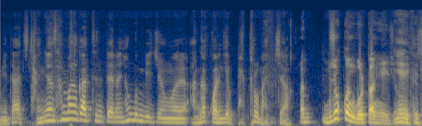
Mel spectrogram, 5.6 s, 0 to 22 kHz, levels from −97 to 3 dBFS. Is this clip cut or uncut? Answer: uncut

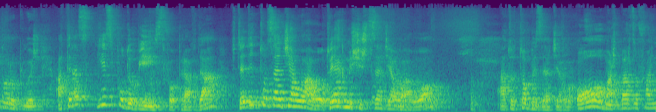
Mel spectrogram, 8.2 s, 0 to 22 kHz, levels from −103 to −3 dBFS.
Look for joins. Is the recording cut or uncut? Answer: cut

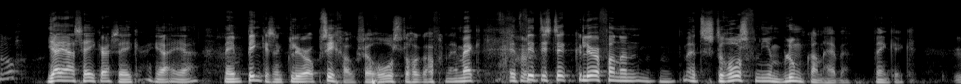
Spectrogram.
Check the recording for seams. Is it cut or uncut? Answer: uncut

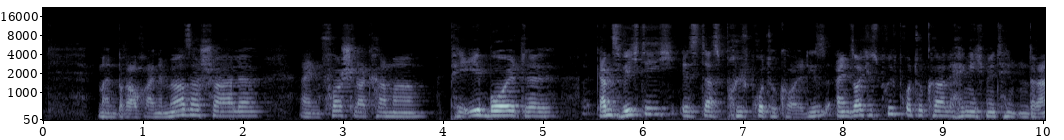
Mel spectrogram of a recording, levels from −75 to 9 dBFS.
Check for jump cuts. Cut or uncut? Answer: uncut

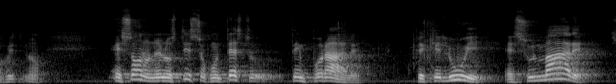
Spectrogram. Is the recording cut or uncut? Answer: uncut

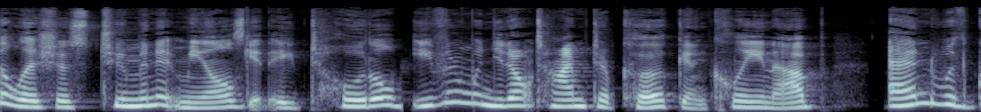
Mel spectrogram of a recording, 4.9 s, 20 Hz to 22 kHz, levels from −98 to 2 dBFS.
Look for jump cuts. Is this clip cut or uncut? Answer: cut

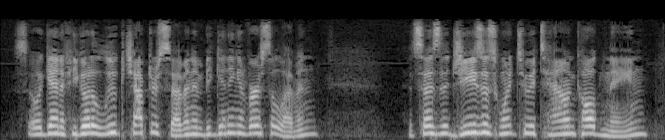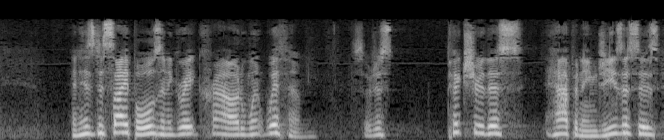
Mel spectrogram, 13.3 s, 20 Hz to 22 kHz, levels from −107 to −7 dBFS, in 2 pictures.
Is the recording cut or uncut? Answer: cut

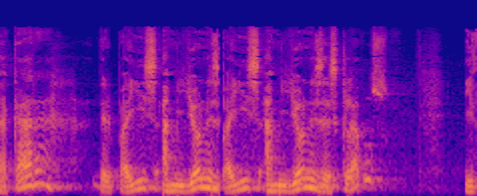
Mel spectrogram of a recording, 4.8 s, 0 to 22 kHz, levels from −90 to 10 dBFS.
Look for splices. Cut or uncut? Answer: cut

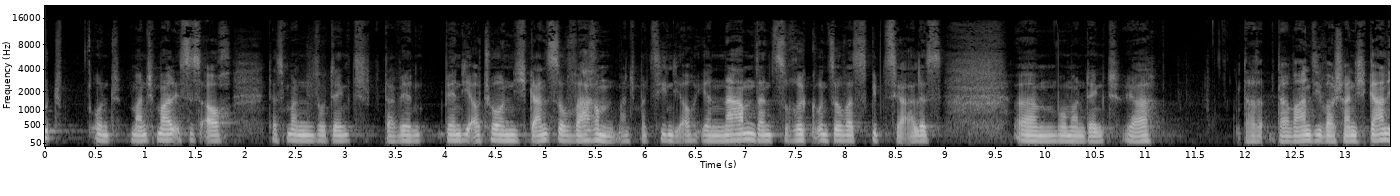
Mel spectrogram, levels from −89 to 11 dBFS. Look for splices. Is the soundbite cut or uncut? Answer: uncut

